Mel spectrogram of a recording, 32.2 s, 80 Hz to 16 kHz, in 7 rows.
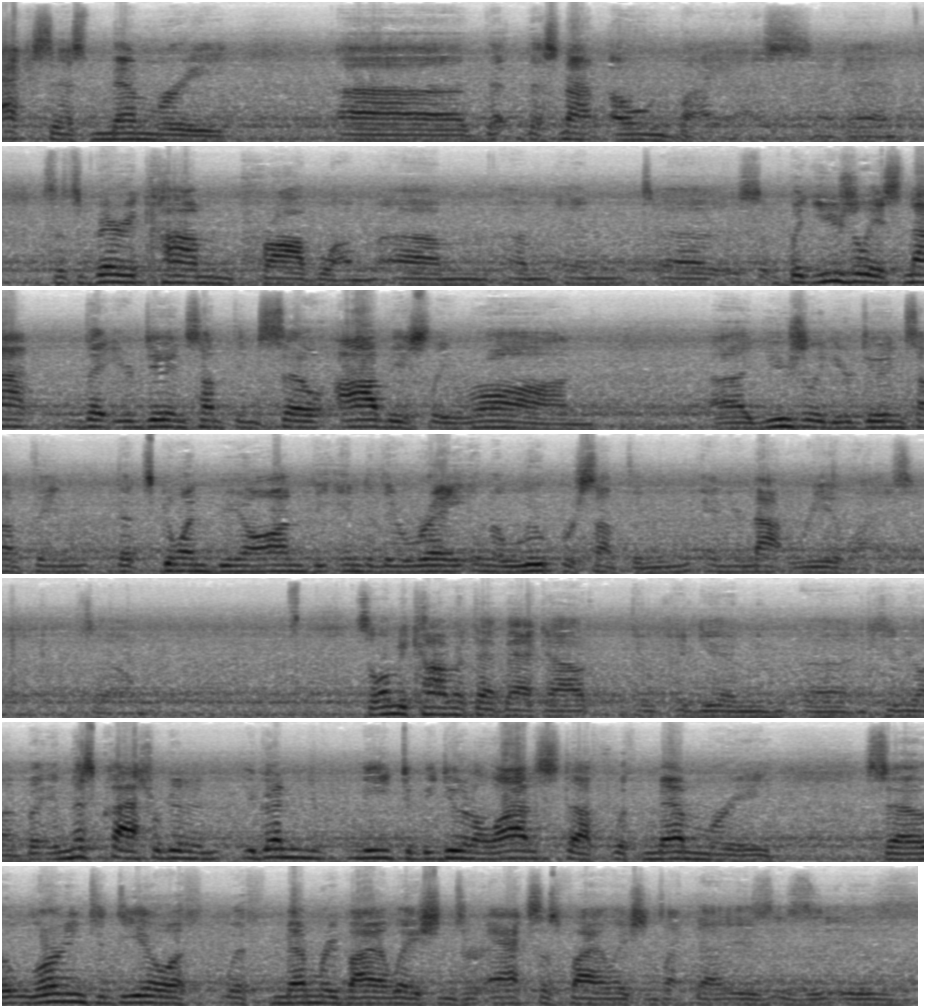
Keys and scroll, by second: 21.2 typing, 21.9 Down, 22.0 Left, 22.2 Left, 22.9 typing.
